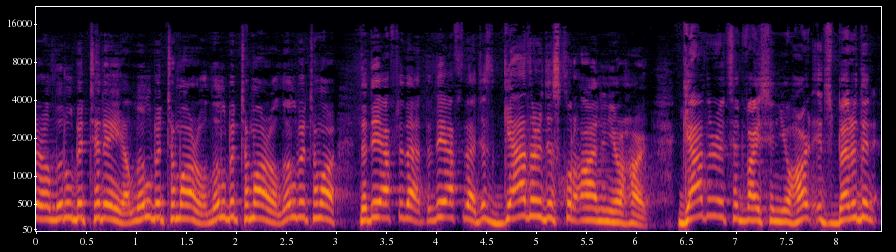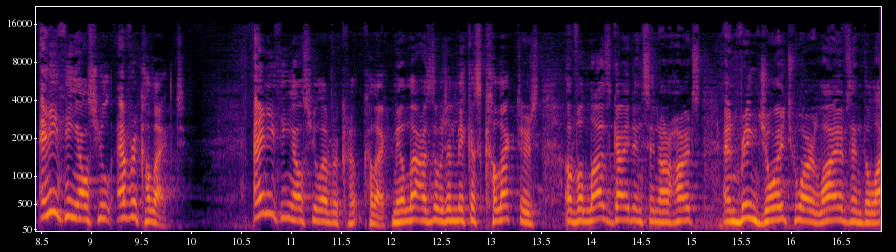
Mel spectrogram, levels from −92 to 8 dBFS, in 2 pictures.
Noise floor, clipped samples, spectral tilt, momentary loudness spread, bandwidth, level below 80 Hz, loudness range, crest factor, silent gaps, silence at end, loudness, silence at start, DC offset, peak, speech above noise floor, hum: -56 dBFS; under 0.1%; -6.5 dB/octave; 5 LU; 16.5 kHz; -66 dBFS; 2 LU; 14 dB; none; 0 s; -22 LUFS; 0 s; under 0.1%; -8 dBFS; 35 dB; none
